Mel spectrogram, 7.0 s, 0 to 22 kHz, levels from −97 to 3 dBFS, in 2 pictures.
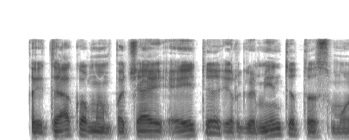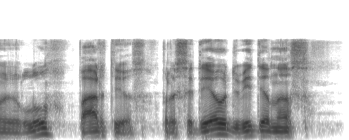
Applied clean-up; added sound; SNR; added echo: none; none; none; none.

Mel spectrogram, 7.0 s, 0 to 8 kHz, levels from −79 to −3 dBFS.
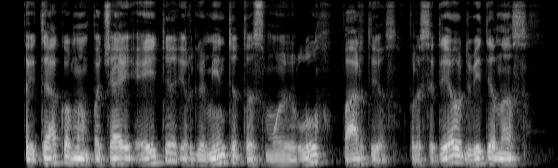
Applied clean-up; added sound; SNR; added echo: none; none; none; reverberation time 0.4 s.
